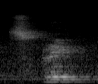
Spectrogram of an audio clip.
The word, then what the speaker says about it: supreme: the United States the Supreme Court the Supreme Court of Court the Supreme Court so um we've been talking about the emphasis on syllables this one the emphasis is on the second syllable supreme Supreme you still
